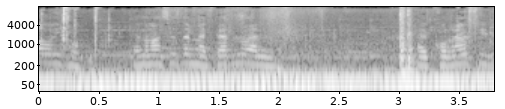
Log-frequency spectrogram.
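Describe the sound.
Steady low engine rumble fills a car cabin during a ride through Boyle Heights while voices talk over it, with a couple of brief clicks and rattles near the end.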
